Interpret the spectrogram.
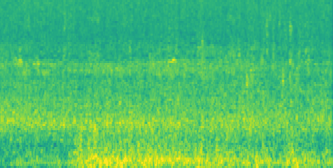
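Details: Low rumbling wind and boat-like engine noise fill the recording, with no animal calls heard. The sound is a steady low roar that swells after the first second and stays broad and even throughout.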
